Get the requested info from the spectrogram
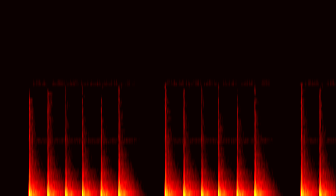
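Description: A series of sharp knocks in runs of about six, roughly four a second, with short pauses between runs. Each knock rings briefly, and another run starts near the end.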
